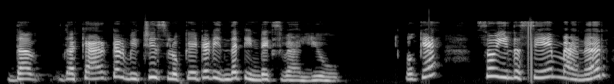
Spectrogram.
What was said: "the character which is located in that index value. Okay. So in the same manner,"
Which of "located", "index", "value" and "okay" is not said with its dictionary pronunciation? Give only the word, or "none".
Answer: none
